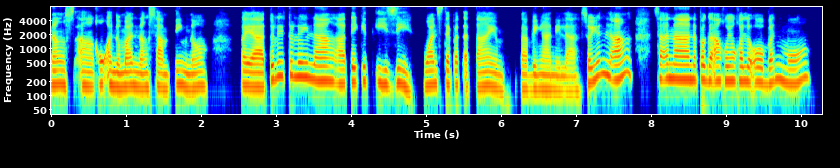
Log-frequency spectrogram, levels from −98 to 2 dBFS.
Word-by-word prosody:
ng 175 0 +1
s - - -9
ah, 165 -1 0
kung 180 +3 +1
ano 155 -2 +1
man 160 -1 +1
ng 150 +1 -1
something, 155 +2 -2
'no? 155 +2 -4 0.4
Kaya 160 -2 +4
tuloy-tuloy 260 - +1
lang, 215 -3 +3
ah, 185 0 +1
"Take 205 +1 0
it - - -48
easy, 175 - -3
one 175 +1 0
step 175 -1 -2
at - - -22
a - - -2
time." 155 -4 -2 0.2
Sabi 145 -1 -3
nga 140 -1 -1
nila. 130 -1 -4
So, 195 - -2
yun 275 +8 0
lang 245 +6 +3 0.3
sana 230 -1 +4
na 220 - 0
napagaan 215 -2 +2
ko 215 - 0
yung 215 0 +1
kalooban 200 0 +1
mo. 200 +5 -2
185 Hz, 200 wpm, -22 LUFS, 160-220 Hz, 0.4 s, Kaya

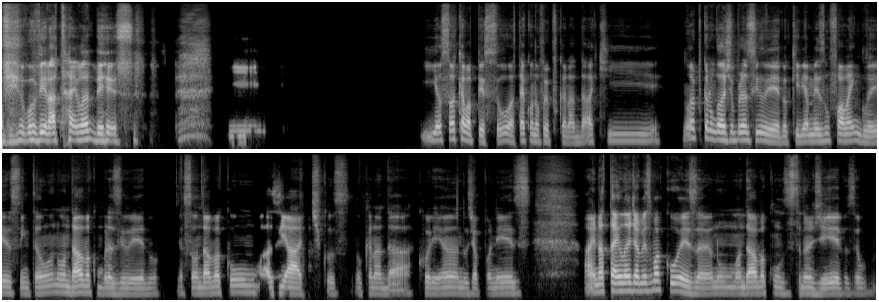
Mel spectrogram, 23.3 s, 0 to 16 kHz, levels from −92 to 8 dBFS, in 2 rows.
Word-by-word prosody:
vi 125 +4 +8
vou 150 +2 +3
virar 150 -1 +9
tailandês." 150 -5 +6 1.3
E 115 0 -4 2.1
E - - -12
eu 150 +1 +1
sou 175 - +3
aquela 145 - +3
pessoa, 130 +1 -3
até 135 - -1
quando 140 -2 -7
eu - - -10
fui 125 0 -5
pro - - -13
Canadá 110 +2 -6
que, 135 +1 -14 0.3
não - - -6
é 200 - +1
porque - - -4
eu - - 0
não 175 - -3
gosto 155 -2 +5
de 155 - -5
brasileiro, 145 -6 0
eu 115 - -8
queria 125 +2 -3
mesmo 130 +2 -3
falar 140 -1 +1
inglês 120 -4 -6
então 115 +2 -6
eu 130 - -9
não 135 -1 -5
andava 125 +1 +2
com 115 - -17
brasileiro, 105 -1 -7 0.2
eu - - -17
só 115 - -6
andava 115 +2 -1
com 130 +1 -8 0.2
asiáticos 110 -1 -1
no 110 - -16
Canadá, 105 - -8
coreanos, 110 0 -7
japoneses, 115 +3 -8 0.7
aí - - +1
na 145 - +5
Tailândia 160 +2 +7
a - - +3
mesma 165 +4 0
coisa, 130 -10 -1
eu 110 0 -5
não 115 0 -9
andava 115 +1 0
com 120 -1 -13
os 110 -1 -13
estrangeiros, 110 -1 -5
eu 110 -1 -13
120 Hz, 150 wpm, -22 LUFS, 110-140 Hz, 2.1 s, virar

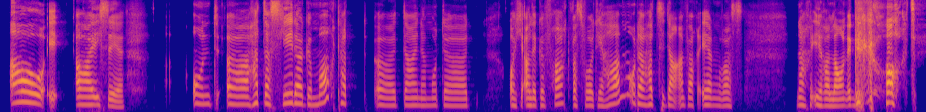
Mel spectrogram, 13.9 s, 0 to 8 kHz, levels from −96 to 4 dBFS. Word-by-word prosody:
Oh, 265 -2 +4
e 460 0 +6 0.3
ah, 210 0 +2
ich 205 -1 0
sehe, 155 -5 -1 1.0
und, 230 -2 -5
äh, - - +3
hat 215 +2 -1
das 230 -3 +6
jeder 240 -1 +3
gemocht? 220 - -4
Hat, - - -4 0.4
äh, 190 -2 -7
deine 195 -1 -7
Mutter 185 -1 -9 0.6
euch 185 -1 -3
alle 190 0 +1
gefragt: 215 +6 -5
„Was 200 -5 -1
wollt 185 -1 -6
ihr 175 -2 -6
haben“, 225 - -1
oder 225 -4 -2
hat 215 0 -4
sie 210 - -2
da 185 -1 -1
einfach 195 -1 -6
irgendwas 185 -3 -5 0.8
nach 200 -3 -6
ihrer 185 -3 -2
Laune 175 +2 +2
gekocht? 260 +5 +6
200 Hz, 140 wpm, -26 LUFS, 185-225 Hz, 1.0 s, e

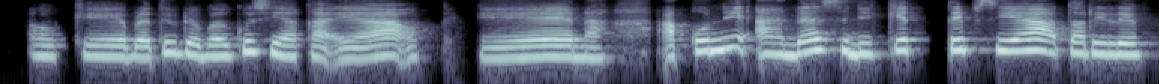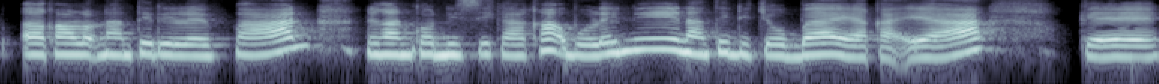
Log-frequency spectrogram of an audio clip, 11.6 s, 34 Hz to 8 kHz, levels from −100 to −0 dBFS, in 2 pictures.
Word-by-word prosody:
Oke, 210 -1 -5
berarti 200 +7 -1
udah 245 -3 -2
bagus 215 +7 -1
ya, 215 -4 -1
Kak, 200 -2 -4
ya. 195 +4 0
Oke. 195 +2 -3
Nah, 185 -2 -5 0.2
aku 205 +7 -3
nih 340 +1 +1
ada 240 +3 0
sedikit 300 +2 -1
tips 310 0 0
ya 300 -1 +5
atau 255 -1 -3
relef 240 -1 -1 0.2
eee, 235 -1 +3
kalau 235 -1 +3
nanti 230 +1 -1
relevan 230 +5 +1 0.3
dengan 235 -2 +1
kondisi 230 0 -1
Kakak 230 +5 0
boleh 225 +3 0
nih 315 +3 +2
nanti 260 -1 +2
dicoba 230 0 +1
ya, 205 -2 +2
Kak, 190 -2 -4
ya. 195 - +4 0.4
Oke. 200 -1 +1
230 Hz, 165 wpm, -23 LUFS, 210-255 Hz, 0.4 s, ya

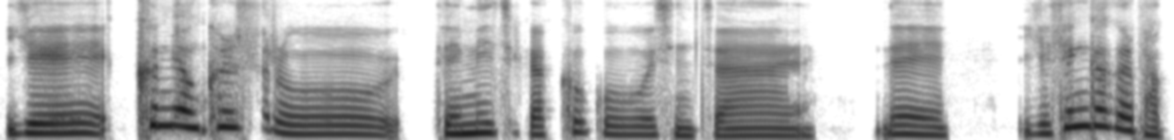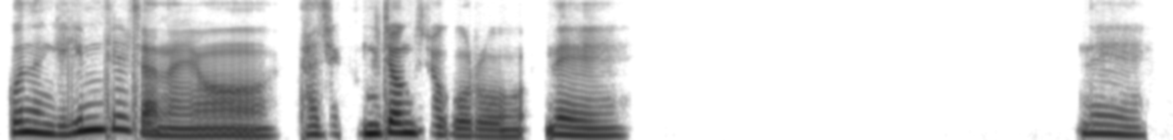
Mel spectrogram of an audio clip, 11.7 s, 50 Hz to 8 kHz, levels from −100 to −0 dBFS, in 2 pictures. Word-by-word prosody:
이게 200 0 +3
크면 360 -4 +5
클수록 185 - -1 0.2
데미지가 200 -1 +2
크고 180 -7 -4
진짜 155 -1 -3 0.4
네. 180 -3 -1 0.4
이게 195 - -4
생각을 335 - +4
바꾸는 215 +4 +2
게 180 - -3
힘들잖아요. 80 - +1
다시 180 0 -8
긍정적으로. 175 -9 +2
네. 155 -2 -1 2.2
네. 190 -5 -3
185 Hz, 200 characters per minute, -20 LUFS, 160-210 Hz, 2.2 s, 크면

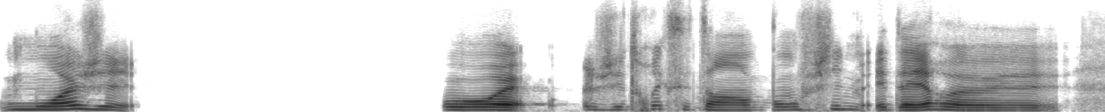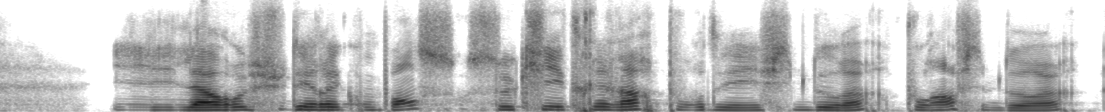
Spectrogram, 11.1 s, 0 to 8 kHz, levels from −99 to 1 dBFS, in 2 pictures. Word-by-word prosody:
moi, 215 +4 +3
j'ai 225 - -4 1.5
ouais, 195 +3 +6 0.3
j'ai 200 -1 -9
trouvé 250 - -10
que - - -14
c'était 210 -3 -9
un 175 -1 -1
bon 195 +3 -9
film 225 +2 -10
et - - -3
d'ailleurs, 195 +3 +3
heu, 170 -2 -1 0.8
il 185 -1 -5
a 180 0 +12
reçu 195 +4 0
des 210 -1 +2
récompenses, 195 +4 -1
ce 210 - -7
qui 215 +1 -3
est 205 - -3
très 210 - -2
rare 205 +3 +3
pour 190 0 -11
des 175 -2 -7
films 185 +1 -9
d'horreur, 180 +1 -2
pour 180 -1 -5
un 185 - +1
film 175 -2 -12
d'horreur. 165 +2 -3
190 Hz, 170 wpm, -23 LUFS, 180-210 Hz, 1.5 s, a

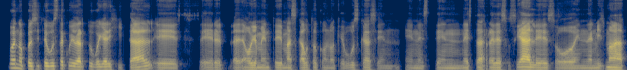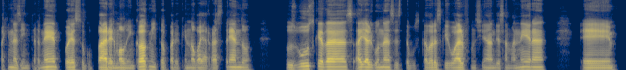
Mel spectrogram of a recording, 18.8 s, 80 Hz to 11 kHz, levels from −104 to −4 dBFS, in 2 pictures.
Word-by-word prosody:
Bueno, 185 -4 -4
pues, 140 0 -3
si 135 - -16
te 135 - -4
gusta 140 +3 -6
cuidar 130 -4 -1
tu 130 - -15
huella 120 0 -3
digital, 125 -1 -1
es 95 -2 -6 0.3
ser, - - -10
eh, - - -7
obviamente 105 0 -5
más 100 0 -6
cauto 105 +1 -8
con 100 -2 -18
lo 95 - -16
que - - -24
buscas 105 +1 -12
en 90 0 -23
en, 95 -2 -18
este, 90 +3 -18
en 95 0 -13
estas 100 0 -7
redes 105 -1 -5
sociales 105 -3 +2
o 95 0 -8
en 95 0 -13
el 95 - -7
misma 100 +1 -2
páginas 105 -3 -6
de 95 - -13
Internet, 110 +5 +3
puedes 110 0 +1
ocupar 105 -1 +6
el 100 - +3
modo 100 0 -1
incógnito 115 +2 +3
para 105 -2 -9
que 95 - -19
no 100 0 -6
vaya 100 0 -3
rastreando 105 +3 -2 0.5
tus 105 -1 -8
búsquedas. 120 -2 +6
Hay 115 0 +4
algunas 110 0 +2
este 100 -2 -16
buscadores 105 +2 -5
que 100 -1 -12
igual 105 0 +4
funcionan 100 0 -8
de 100 - -10
esa 95 +1 -14
manera, 115 +3 0 0.5
eh, 100 0 +2
105 Hz, 180 wpm, -26 LUFS, 95-115 Hz, 0.5 s, ocupar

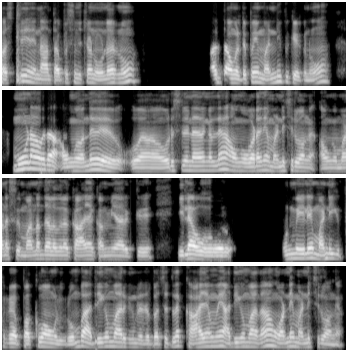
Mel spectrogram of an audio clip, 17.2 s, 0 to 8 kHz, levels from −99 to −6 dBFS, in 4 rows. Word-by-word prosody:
First 160 +11 -2 0.3
நான் 130 -1 -1
தப்பு 120 +4 0
செஞ்சுட்டேன்னு 145 -3 -2
உணரணும். 150 +8 0 1.0
அடுத்து 145 +1 +2
அவுங்கட்ட 140 -3 +2
போய் 165 -6 +1
மன்னிப்பு 175 +6 -3
கேட்கணும். 120 +10 -4 0.5
3வதா 200 -3 +5
அவுங்க 140 +2 0
வந்து 175 +5 +1 0.6
ஆ - - +3 0.3
ஒரு 155 - -1
சில 160 - -3
நேரங்கள்ல 155 +3 +2
அவுங்க 145 -2 0
உடனே 150 +3 +2
மன்னிச்சிடுவாங்க. 140 -2 -2
அவுங்க 120 +1 -3
மனசு 130 +2 -3
மனதளவில 135 0 0
காயம் 125 +1 +1
கம்மியா 125 +1 -2
இருக்கு, 125 +1 -5 0.5
இல்ல 155 +3 +5
ஓ - - +3 1.1
உண்மையிலே 160 +2 +3
மன்னிப்பு 145 -2 -1
பக்குவம் 145 +5 +1
அவுங்களுக்கு 120 -3 -2
ரொம்ப 165 +6 0
அதிகமா 155 +1 -1
இருக்குற 130 -4 -5
பட்சத்துல, 140 +7 -3
காயமே 155 +6 +1
அதிகமா 145 0 -2
தான் - - +3
அவுங்க 165 -7 +1
உடனே 155 +2 -3
மன்னிச்சிருவாங்க. 130 -4 -5
145 Hz, 145 wpm, -23 LUFS, 130-155 Hz, 1.1 s, 3வதா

